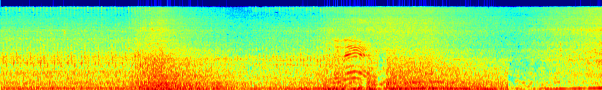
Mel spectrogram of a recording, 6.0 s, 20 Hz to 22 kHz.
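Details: 2020 Toyota Hilux single-cab diesel, hard-used, with fresh oil after a suspension, brake and steering box/pump service: fires up and revs cleanly, steady low rumble rising and falling evenly with throttle, no knocks or odd noises; normal start and rev.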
